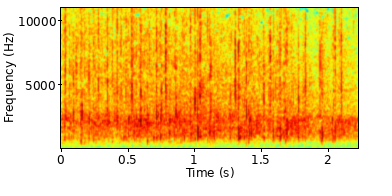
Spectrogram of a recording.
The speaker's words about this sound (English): Worship team, thank you guys for leading us in worship. Hey, okay, let's clap.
